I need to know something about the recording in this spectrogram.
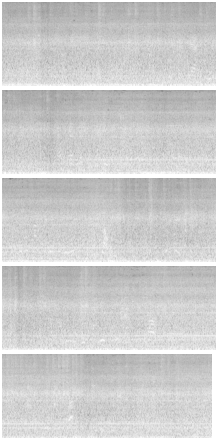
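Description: A bus engine hums and drones steadily.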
